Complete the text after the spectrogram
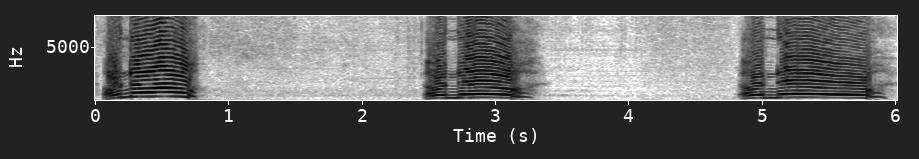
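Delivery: high, loud panicked cry; panicked yelling. Real, not acted. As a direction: shriek it in real panic. Ship engine damaged, panicking.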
